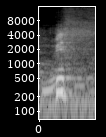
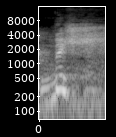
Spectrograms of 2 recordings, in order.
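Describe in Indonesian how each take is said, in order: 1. Kata ini berakhir dengan bunyi s biasa. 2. Kata ini berakhir dengan bunyi sh. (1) "Harus bis" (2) "Jangan dibaca bish. Tak sah Fatihahnya"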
